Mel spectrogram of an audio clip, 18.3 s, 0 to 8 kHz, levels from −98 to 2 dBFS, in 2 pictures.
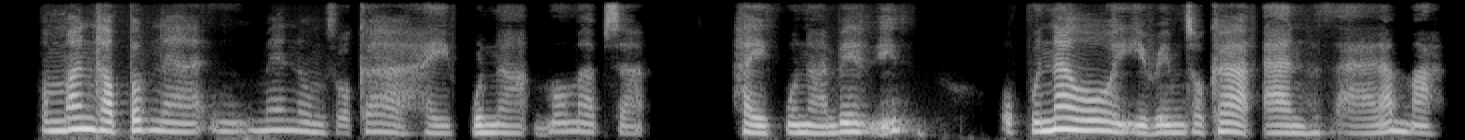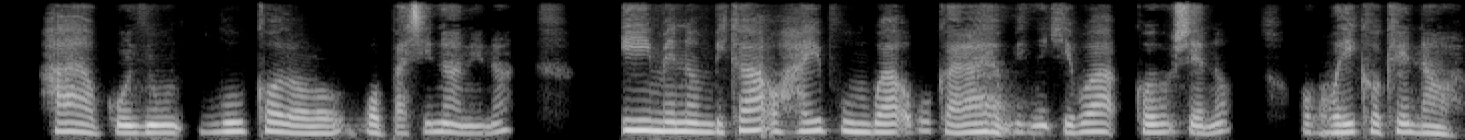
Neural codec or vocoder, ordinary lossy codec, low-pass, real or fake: codec, 16 kHz, 0.5 kbps, X-Codec, WavLM features, trained on Multilingual LibriSpeech; Opus, 64 kbps; 7.2 kHz; fake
